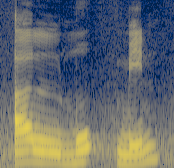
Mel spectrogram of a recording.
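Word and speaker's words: المؤمن: Nah, kemudian tadi terdengar di kalimat almukmin ya, almukmin yang harusnya menggunakan huruf hamzah tadi terdengar ada huruf ain ya.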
